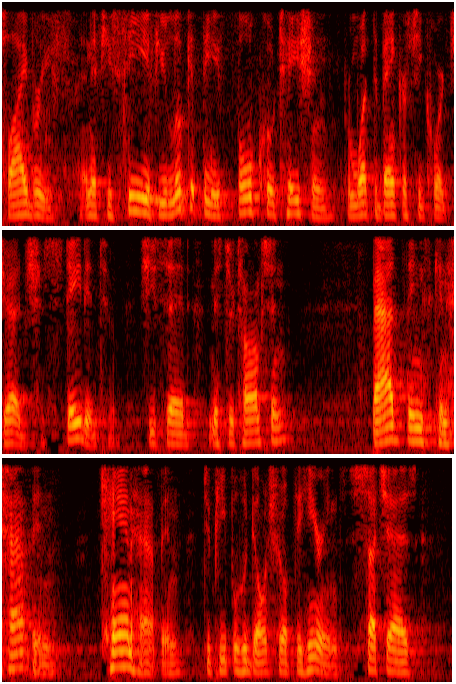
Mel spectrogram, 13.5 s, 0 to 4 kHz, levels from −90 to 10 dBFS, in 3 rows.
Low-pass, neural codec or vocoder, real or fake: 3.6 kHz; none; real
